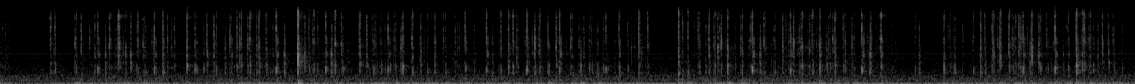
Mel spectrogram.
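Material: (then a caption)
Plastic. Both hands type rapidly on a compact, backlit, low-profile Keychron K3 mechanical keyboard with brown switches and grey plastic keycaps. The result is a continuous stream of short, crisp key clicks with bright ticks over a soft low thump, with brief pauses between bursts.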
